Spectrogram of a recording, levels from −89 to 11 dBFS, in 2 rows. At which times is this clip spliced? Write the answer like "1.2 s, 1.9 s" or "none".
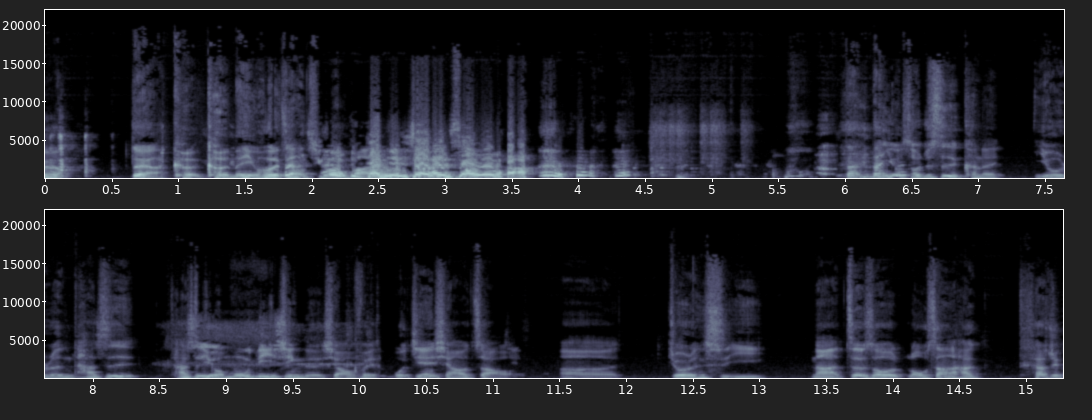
5.9 s, 10.1 s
